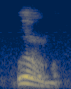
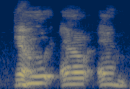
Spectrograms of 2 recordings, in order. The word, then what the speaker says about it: Ulm: So I said Ulm, and I'm afraid of my pronunciation is bad, so I spelled out. ULM, Ulm. So officer said, "Oh, you are going to Ulm. Say Ulm." I said, no, Ulm. Good. Oh, I see. So he corrected my pronunciation, and we can go.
